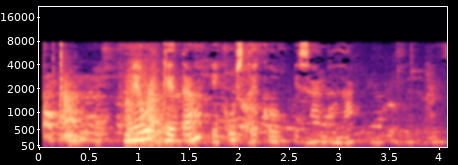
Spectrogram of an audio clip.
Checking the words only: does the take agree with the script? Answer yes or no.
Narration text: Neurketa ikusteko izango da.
yes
